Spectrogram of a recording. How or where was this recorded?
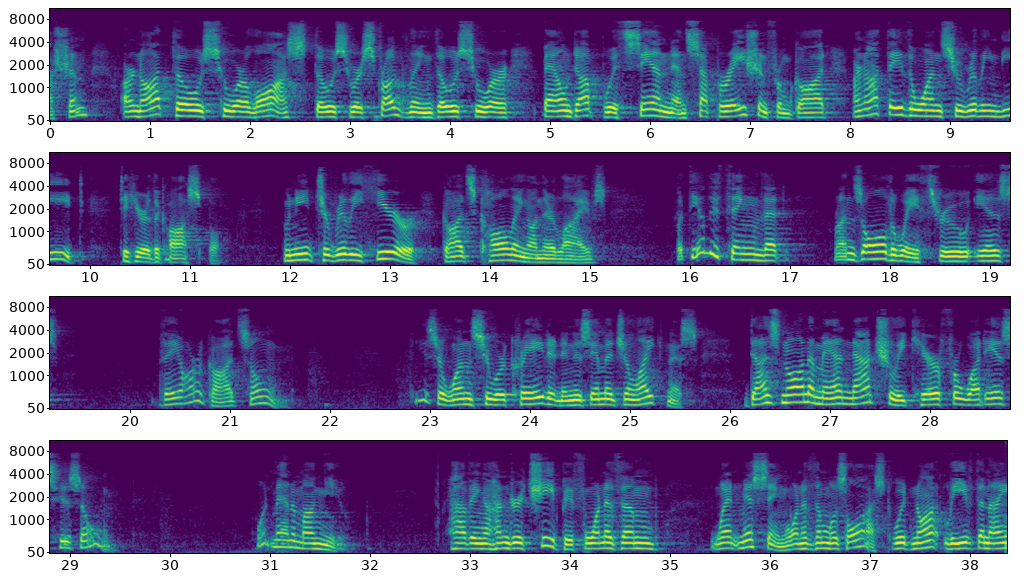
large echoing room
